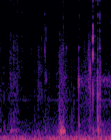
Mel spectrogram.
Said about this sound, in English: This is Zoe Lyons trying Marmite peanut butter on a bagel. Lovely, satisfying crunch of the bagel there.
